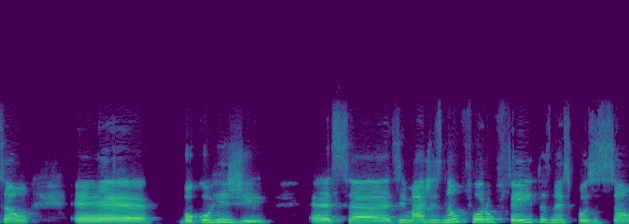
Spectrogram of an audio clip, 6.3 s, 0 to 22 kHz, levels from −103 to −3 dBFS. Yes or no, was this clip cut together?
no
